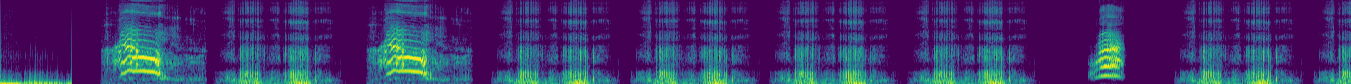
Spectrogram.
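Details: Cat giving three loud, harmonic meows, two early and one late, over a steady run of rough, pulsing sounds repeating about every second.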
